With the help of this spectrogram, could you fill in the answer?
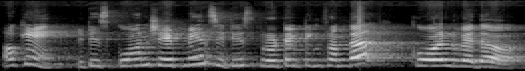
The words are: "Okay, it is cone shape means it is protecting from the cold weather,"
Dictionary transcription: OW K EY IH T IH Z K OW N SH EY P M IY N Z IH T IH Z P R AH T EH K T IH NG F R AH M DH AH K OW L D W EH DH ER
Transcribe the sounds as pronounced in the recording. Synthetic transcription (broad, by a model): OW K EY IH T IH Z K OW N SH EY P M IY N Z IH T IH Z P R AH T EH K T IH NG F R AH M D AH K OW L D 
